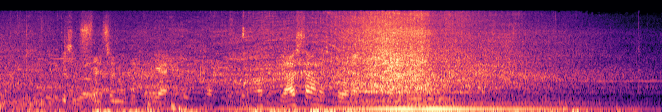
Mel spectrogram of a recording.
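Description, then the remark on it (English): Road traffic rumbles on a main road, with a vehicle swelling loudly as it passes and fading away, over a steady low engine drone; a voice is briefly heard underneath. “you're going to be coming out onto a main road”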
